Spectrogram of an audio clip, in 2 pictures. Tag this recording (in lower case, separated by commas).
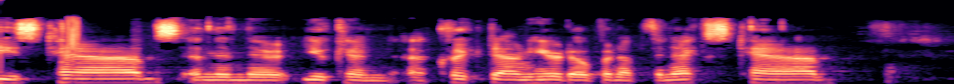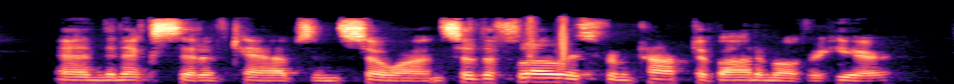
speech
